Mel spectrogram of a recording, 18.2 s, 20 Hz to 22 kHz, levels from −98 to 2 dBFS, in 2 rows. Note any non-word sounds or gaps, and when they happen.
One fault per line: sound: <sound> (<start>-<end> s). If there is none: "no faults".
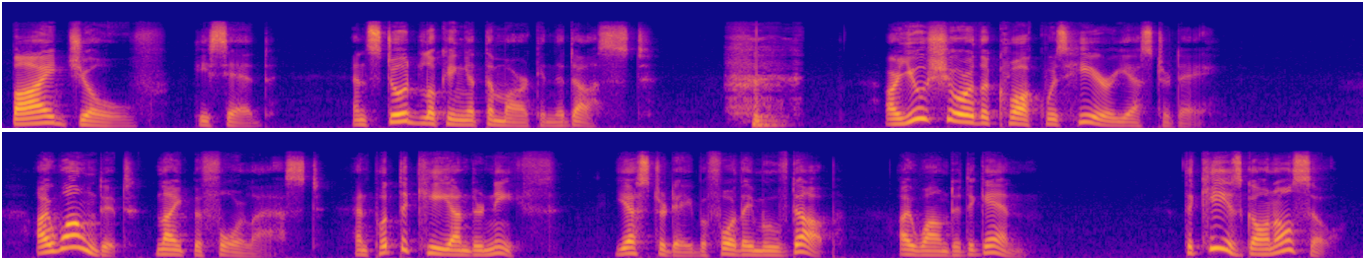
sound: laugh (4.8-5.4 s)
